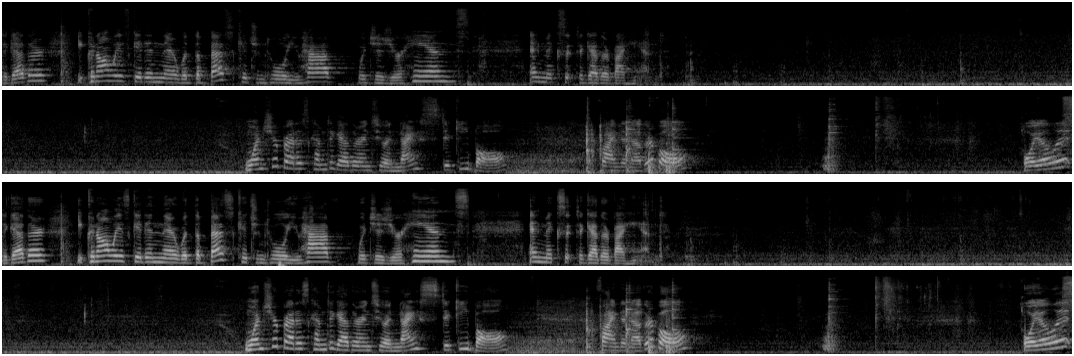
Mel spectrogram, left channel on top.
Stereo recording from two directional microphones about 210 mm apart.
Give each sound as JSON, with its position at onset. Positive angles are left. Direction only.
{"t": 0.0, "sound": "speech", "side_deg": -50}
{"t": 13.1, "sound": "speech", "side_deg": -55}
{"t": 16.7, "sound": "speech", "side_deg": -55}
{"t": 20.9, "sound": "speech", "side_deg": -55}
